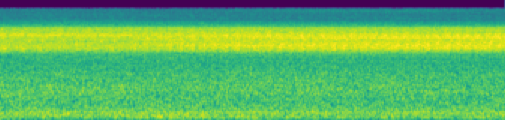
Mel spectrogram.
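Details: Summer cicada chorus: one unbroken, shrill, hissing buzz held at an even loudness from start to finish, with nothing else standing out.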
